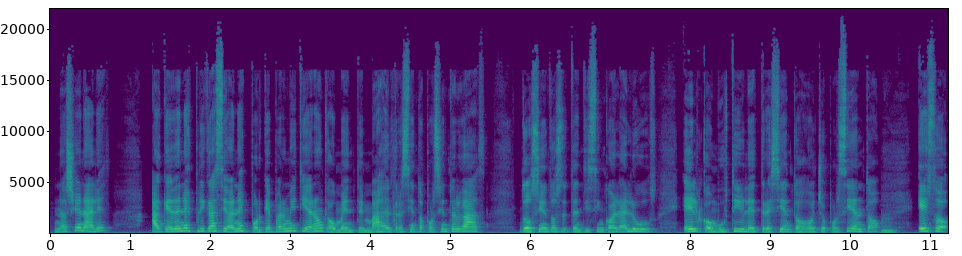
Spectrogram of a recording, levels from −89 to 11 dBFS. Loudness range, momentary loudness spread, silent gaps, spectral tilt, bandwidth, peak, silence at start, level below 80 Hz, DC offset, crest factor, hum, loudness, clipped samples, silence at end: 2 LU; 8 LU; none; -4.5 dB/octave; over 20 kHz; -6 dBFS; 0.05 s; -50 dBFS; under 0.1%; 18 dB; none; -24 LUFS; under 0.1%; 0 s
